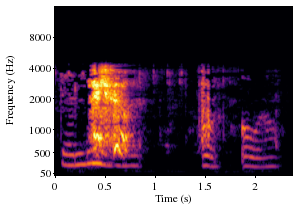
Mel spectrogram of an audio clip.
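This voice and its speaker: A woman's voice: on the high side, fairly even intonation, takes it slowly. A British woman giving casual, rambling commentary as she plays a game, talking to herself as she goes. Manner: rambling, chatty self-talk. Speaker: gamer. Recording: tinny lo-fi with noise.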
